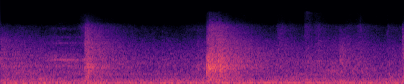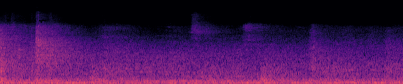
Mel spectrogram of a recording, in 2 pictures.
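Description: Padel rackets strike a ball with sharp pops that echo in a large indoor hall.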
